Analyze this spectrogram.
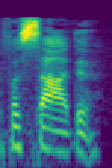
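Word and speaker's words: façade: 동사 이렇게 나오는 거 그다음에 발음은 사드 야 이것도 이다도 멋있어요 사드라는 말이 건물의 외관인데 건물의 페이스 아아 그 발음이 발음이 멋있잖아 파사드 브러시 부어 공부해 보신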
